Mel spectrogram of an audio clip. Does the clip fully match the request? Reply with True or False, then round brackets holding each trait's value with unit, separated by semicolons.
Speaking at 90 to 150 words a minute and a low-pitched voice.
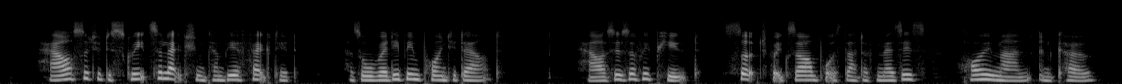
False (140 wpm; 205 Hz)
